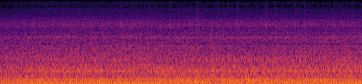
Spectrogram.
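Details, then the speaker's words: American Standard AC outdoor unit running: loud steady hum with a rough grating drone; condenser fan motor bearings failing, refrigerant pressures okay. "thank you fan motors going out you can hear the bearings in that fan motor they do not sound good"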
